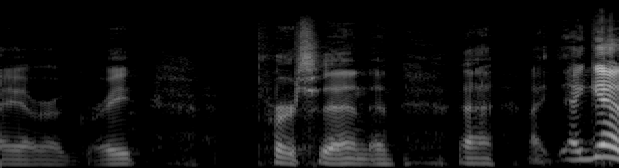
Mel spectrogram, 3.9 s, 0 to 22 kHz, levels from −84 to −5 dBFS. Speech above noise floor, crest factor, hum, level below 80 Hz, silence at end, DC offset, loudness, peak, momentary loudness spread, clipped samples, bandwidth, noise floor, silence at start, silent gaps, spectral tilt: 34 dB; 26 dB; none; under -90 dBFS; 0 s; under 0.1%; -40 LUFS; -12 dBFS; 18 LU; under 0.1%; 16 kHz; -70 dBFS; 0 s; none; -0.5 dB/octave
